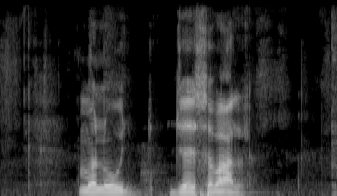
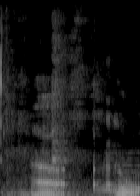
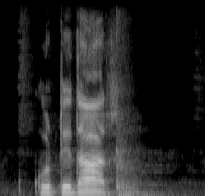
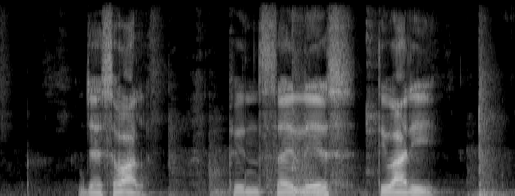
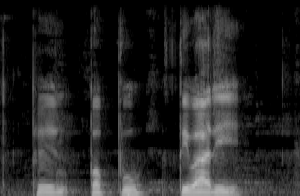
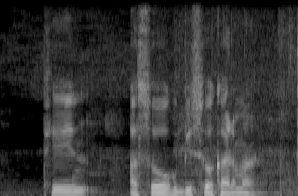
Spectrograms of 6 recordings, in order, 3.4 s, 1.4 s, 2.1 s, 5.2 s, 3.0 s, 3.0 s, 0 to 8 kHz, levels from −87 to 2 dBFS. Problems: constant background noise, continuous background conversations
